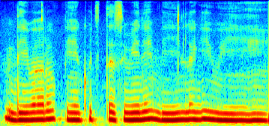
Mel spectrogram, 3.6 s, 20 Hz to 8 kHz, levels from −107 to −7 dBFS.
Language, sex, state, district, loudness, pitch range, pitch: Hindi, male, Uttar Pradesh, Saharanpur, -11 LUFS, 165-180 Hz, 175 Hz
